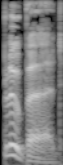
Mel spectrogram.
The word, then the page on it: bluebird: anglais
